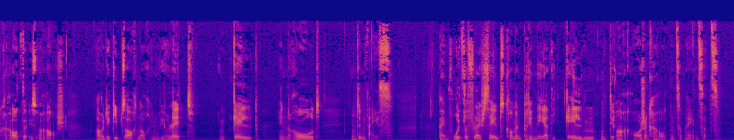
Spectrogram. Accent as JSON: {"language": "German", "country": "Austria", "said": "Und bei uns in Österreich, wie gesagt, der Schopf."}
